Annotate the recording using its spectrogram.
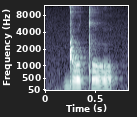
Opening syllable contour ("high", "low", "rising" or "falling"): high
